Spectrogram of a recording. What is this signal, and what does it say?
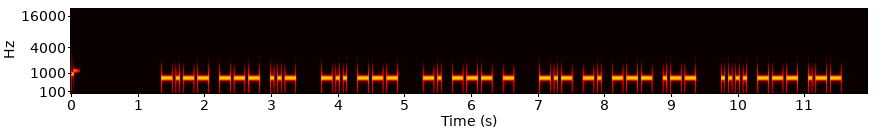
Morse code, heard as a keyed tone, about 22 wpm, 700 Hz. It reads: YOU DO NOT KNOW HOW
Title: Sets of 5 Words Encore 22wpm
